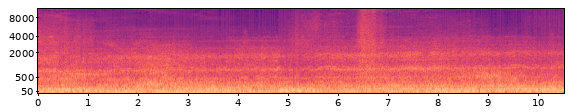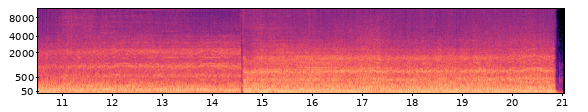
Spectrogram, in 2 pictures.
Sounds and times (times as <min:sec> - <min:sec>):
Sound effect: 0:00.0 - 0:21.0.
